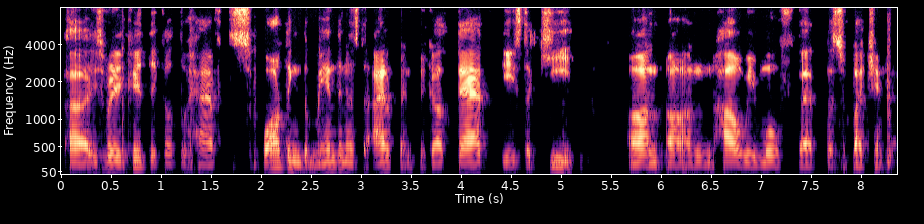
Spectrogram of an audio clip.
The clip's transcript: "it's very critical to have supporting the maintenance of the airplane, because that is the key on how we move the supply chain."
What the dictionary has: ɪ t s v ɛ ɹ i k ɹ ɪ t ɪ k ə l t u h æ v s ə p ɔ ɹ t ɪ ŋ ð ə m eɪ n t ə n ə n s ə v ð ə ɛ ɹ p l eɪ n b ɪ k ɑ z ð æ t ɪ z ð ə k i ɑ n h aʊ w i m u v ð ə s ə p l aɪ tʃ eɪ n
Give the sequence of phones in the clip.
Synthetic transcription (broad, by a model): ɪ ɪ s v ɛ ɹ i k ɹ ɪ t ɪ k ə l t u h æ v s ə p ɔ ɹ t ɪ ŋ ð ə m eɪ n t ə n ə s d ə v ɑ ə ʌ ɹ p eɪ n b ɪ k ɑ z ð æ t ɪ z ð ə k i ɑ n h aʊ w i m u v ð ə s ə p l aɪ tʃ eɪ n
